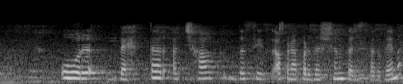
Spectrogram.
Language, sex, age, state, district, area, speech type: Dogri, female, 30-45, Jammu and Kashmir, Jammu, urban, spontaneous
